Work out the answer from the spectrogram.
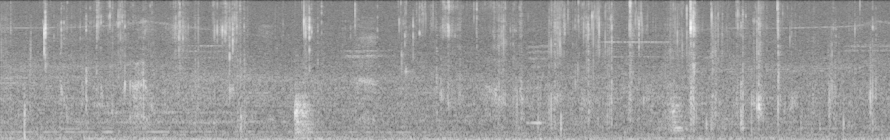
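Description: Close-miked chewing, biting and wet mouth smacks of a person eating fried fish and shrimp pilaf by hand, with scattered short clicks throughout and one louder smack about four and a half seconds in.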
